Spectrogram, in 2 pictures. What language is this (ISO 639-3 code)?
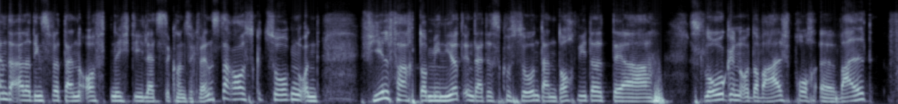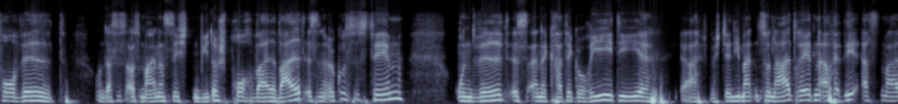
deu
